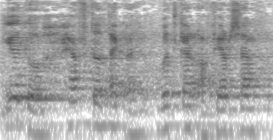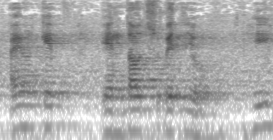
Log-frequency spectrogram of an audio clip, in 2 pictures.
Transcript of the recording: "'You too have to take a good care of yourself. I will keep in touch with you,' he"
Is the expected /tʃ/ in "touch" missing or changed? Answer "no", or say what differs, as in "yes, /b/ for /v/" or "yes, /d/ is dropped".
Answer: yes, /s/ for /tʃ/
